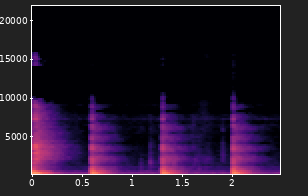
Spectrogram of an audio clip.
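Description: Akai MPC 60 sampler sounding single short percussive drum-sample hits, one about every two-thirds of a second, each dying away quickly.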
